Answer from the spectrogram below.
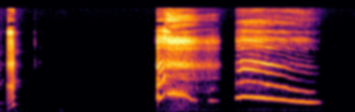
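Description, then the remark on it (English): A child whines in two drawn-out, falling wails, fairly loud, after a brief sharp vocal burst at the start. No one speaks over it. “no, we had some some background Look, noise. Everybody can't hey, find a babysitter every day.”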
